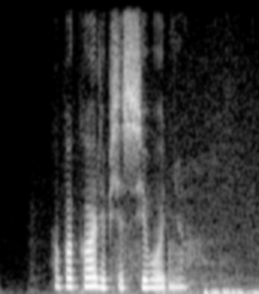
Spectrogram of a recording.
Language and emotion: Russian, sad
